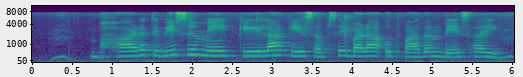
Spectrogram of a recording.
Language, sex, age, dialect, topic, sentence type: Magahi, female, 18-24, Western, agriculture, statement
